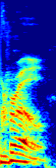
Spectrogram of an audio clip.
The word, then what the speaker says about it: Crowe: Crowe. Yes. With an E. The E is silent. It is, yes. I hope it definitely Crowe. Is. We're not saying Crowe. We're definitely not saying We're not French.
